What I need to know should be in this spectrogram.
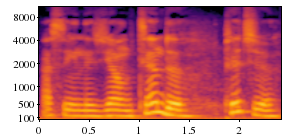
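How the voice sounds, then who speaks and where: A woman co-hosting a casual podcast, telling stories in a playful, expressive, drawn-out way. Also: low voice, slight background noise. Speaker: podcast co-host. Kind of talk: casual storytelling chat.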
